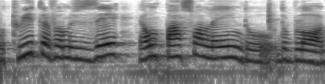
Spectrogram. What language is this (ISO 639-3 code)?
por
